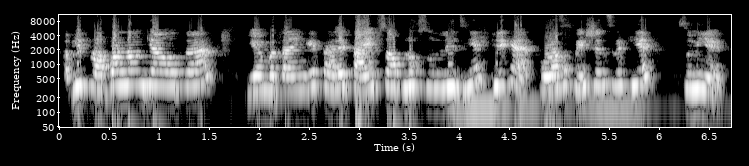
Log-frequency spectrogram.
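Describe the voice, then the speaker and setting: A woman teaches a spoken English lesson in Hindi, spelling each English word letter by letter and breaking it into syllables while checking in with her students. Her voice is high and bright, with a steady tone and moderate pace. The echoey room and her distance from the mic make it sound hollow, with faint ambience behind her.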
